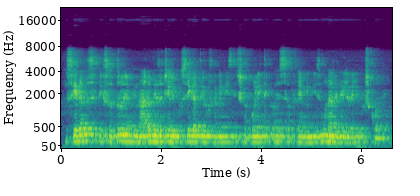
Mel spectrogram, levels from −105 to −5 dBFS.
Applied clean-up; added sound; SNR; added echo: none; none; none; reverberation time 0.7 s.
